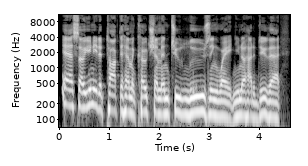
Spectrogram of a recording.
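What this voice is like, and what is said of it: Cajun accent. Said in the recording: “that's my coon-ass accent coming out”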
